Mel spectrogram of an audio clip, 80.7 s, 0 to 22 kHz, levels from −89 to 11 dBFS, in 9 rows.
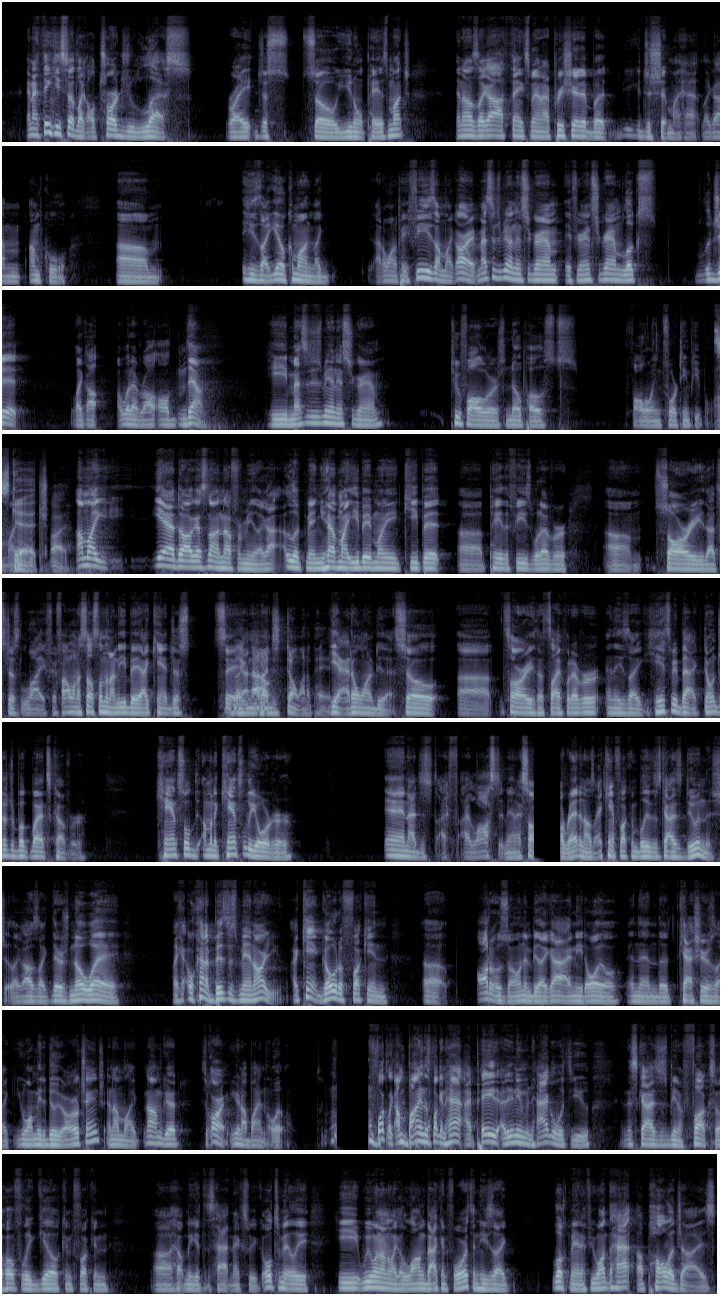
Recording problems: audio freezing; at 52 s and at 1:07

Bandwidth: 15 kHz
